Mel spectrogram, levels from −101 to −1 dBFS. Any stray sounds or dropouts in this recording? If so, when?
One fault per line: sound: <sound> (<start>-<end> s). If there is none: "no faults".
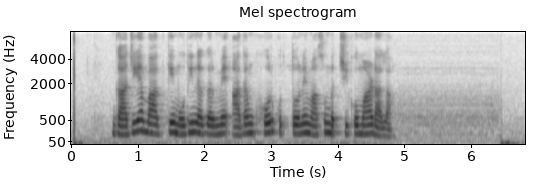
no faults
